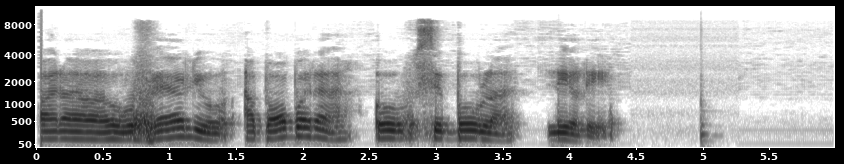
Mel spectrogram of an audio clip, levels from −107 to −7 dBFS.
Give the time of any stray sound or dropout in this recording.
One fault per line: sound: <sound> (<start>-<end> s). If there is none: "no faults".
sound: thud (5.0-5.2 s)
